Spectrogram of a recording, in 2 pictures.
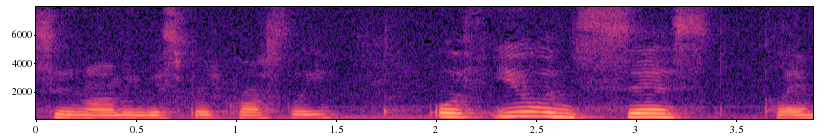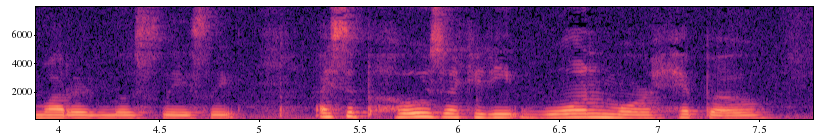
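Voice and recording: Someone reads aloud in a natural voice, the pitch rising and falling in an ordinary way.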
